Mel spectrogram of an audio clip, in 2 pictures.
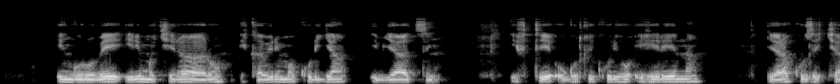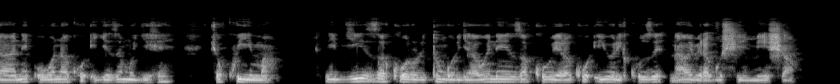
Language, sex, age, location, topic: Kinyarwanda, female, 25-35, Kigali, agriculture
